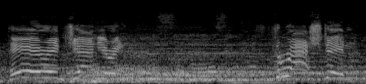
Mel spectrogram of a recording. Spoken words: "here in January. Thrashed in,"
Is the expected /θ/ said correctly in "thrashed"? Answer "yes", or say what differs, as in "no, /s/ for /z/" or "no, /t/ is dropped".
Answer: yes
